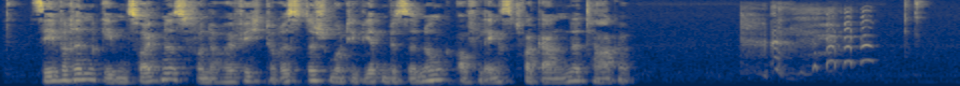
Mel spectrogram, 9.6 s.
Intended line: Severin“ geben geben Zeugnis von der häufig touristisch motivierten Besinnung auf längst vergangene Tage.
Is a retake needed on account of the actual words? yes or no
yes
